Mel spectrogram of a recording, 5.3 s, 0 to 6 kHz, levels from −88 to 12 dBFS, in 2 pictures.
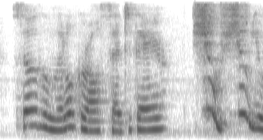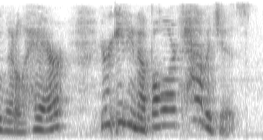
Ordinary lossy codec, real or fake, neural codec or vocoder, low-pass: AAC, 24 kbps; real; none; 5.4 kHz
